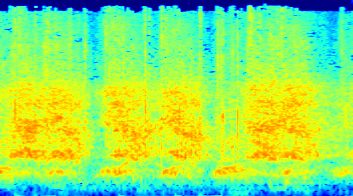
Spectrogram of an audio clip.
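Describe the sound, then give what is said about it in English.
A large crowd of supporters of Hungarian Prime Minister Viktor Orban cheers and roars continuously as he declares his landslide general election victory, the noise swelling in rhythmic waves roughly every second, like chanting or rallying shouts from many voices at once, loud throughout. “He declared his landslide victory in front of a crowd of cheering supporters.”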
